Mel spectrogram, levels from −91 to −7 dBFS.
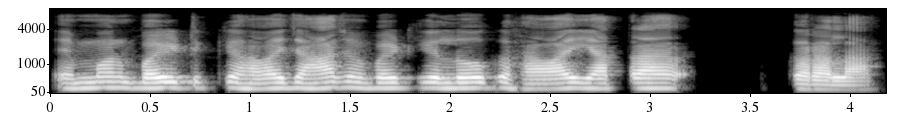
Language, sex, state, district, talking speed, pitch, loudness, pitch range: Bhojpuri, male, Uttar Pradesh, Varanasi, 170 wpm, 145 Hz, -15 LUFS, 140-150 Hz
